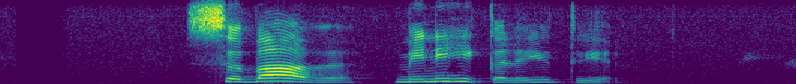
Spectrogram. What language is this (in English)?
Sinhala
